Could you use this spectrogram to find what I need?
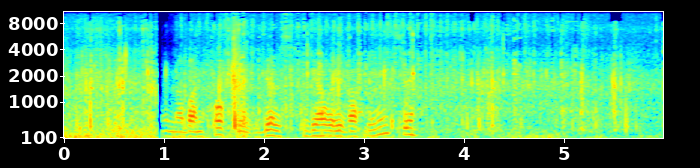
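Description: Bicycle tyres crunch over gravel.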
